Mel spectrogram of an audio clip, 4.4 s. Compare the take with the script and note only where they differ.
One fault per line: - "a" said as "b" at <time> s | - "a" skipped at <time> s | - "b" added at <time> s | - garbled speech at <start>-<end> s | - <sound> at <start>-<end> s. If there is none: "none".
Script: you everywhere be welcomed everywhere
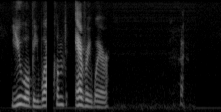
- "everywhere" said as "will" at 0.4 s
- dropout at 0.9-1.1 s
- laugh at 3.4-3.8 s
